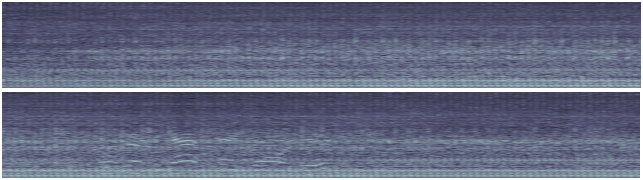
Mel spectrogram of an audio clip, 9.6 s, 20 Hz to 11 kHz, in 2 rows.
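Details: Gravely Commercial 12 running after mouse nest removal, about 40°F out; steady, even beat at about two hundred pulses a minute with no knocking or misfire. It sounded knocking at first start, likely flooded from carb cleaner, then ran cleanly.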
